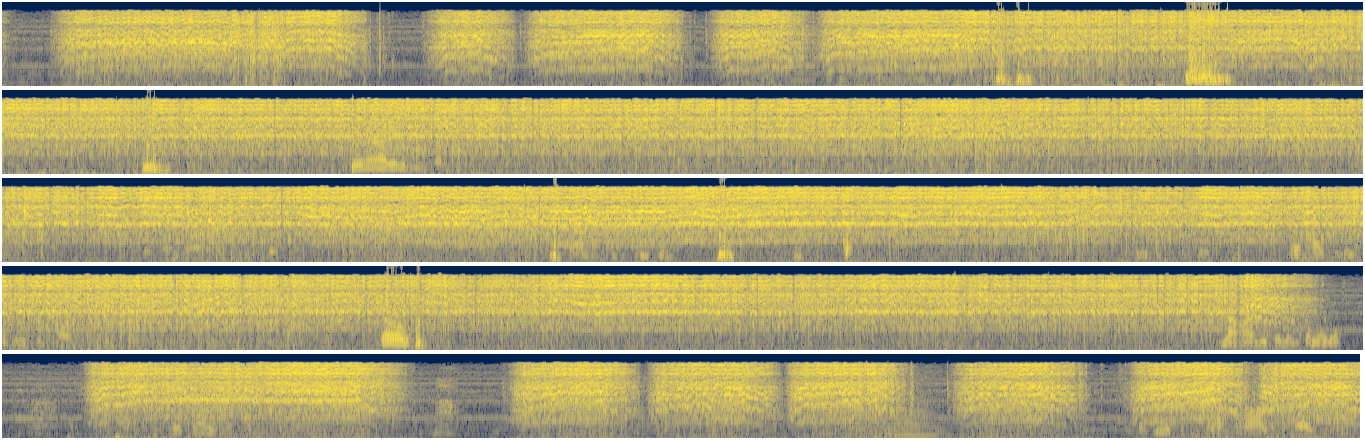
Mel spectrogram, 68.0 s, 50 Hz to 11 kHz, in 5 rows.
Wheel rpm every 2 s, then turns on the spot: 110, 180, 80, 120, 170, 230, 220, 230, 240, 240, 240, 230, 240, 230, 230, 220, 210, 230, 230, 230, 230, 240, 230, 230, 230, 230, 160, 50, 220, 50, 130, 110, 100, 130.
6-8 64-66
